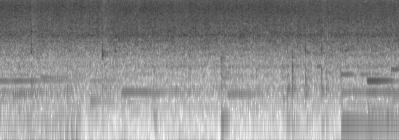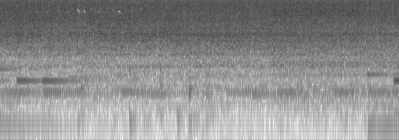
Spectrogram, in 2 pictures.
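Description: Chopped green onions sizzling as they fry in olive oil in a pot, stirred with a wooden spoon that now and then scrapes the pot. Soft background music with held notes plays underneath.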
